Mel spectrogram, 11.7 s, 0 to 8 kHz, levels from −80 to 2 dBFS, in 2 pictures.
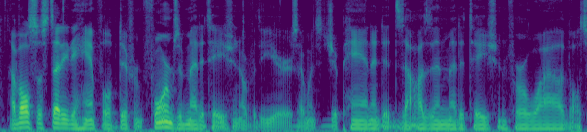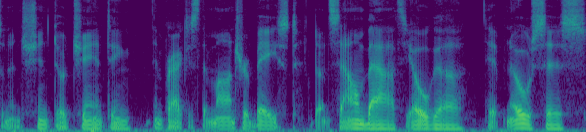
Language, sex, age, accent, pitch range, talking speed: English, male, 30-49, American, 85-95 Hz, 200 wpm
